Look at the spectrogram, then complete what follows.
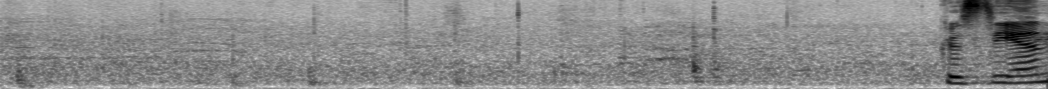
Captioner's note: audience applauding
